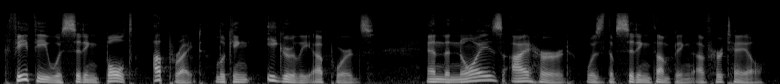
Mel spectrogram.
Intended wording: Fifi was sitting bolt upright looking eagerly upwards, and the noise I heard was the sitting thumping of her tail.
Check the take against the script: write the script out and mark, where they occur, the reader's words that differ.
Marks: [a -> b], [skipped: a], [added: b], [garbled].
Fifi was sitting bolt upright looking eagerly upwards, and the noise I heard was the sitting thumping of her tail.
